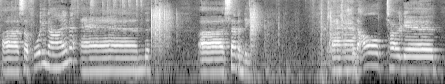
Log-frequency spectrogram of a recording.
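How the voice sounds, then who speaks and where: A man's voice: on the high side, drawn-out words, long pauses. Guy at the game table, casual player banter, echoey and noisy recording.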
